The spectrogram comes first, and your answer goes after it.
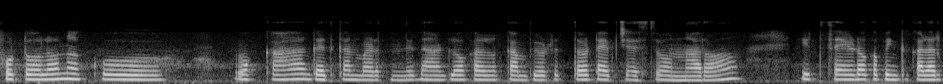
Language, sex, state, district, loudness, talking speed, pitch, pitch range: Telugu, female, Andhra Pradesh, Srikakulam, -18 LUFS, 120 wpm, 220 Hz, 210-230 Hz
